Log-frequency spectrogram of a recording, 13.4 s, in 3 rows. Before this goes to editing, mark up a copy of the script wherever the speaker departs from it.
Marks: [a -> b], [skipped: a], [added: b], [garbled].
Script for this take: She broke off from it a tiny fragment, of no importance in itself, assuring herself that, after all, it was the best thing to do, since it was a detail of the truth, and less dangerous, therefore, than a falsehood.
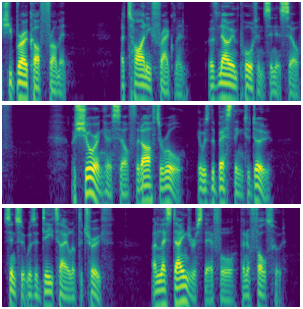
She broke off from it a tiny fragment, of no importance in itself, assuring herself that, after all, it was the best thing to do, since it was a detail of the truth, and less dangerous, therefore, than a falsehood.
